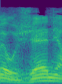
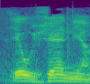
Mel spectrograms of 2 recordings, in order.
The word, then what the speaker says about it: Eugénia: Eugênia Melo e Castro, você deve ter percebido que eu fiz um esforço aqui para dizer Eugênia. E não Eugênia. E não, né? Eugênia. O seu nome se escreve com acento agudo.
